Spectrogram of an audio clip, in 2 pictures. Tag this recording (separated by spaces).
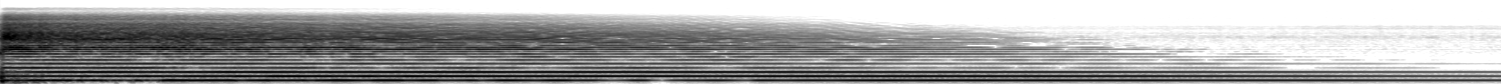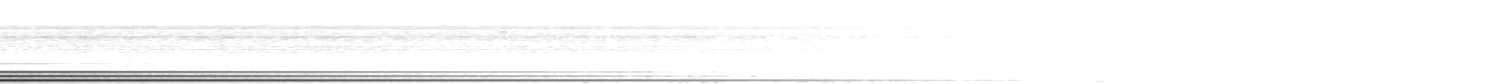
distorted distorted-guitar distortion guitar guitar-notes single single-notes strings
